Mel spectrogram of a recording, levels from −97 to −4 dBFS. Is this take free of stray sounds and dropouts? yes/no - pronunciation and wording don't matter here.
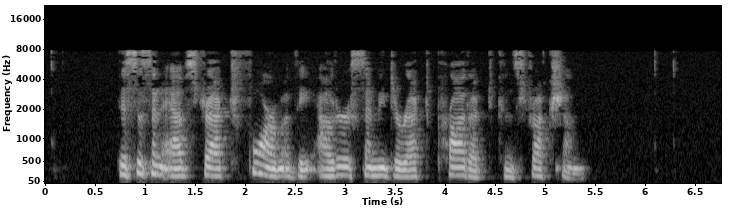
yes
